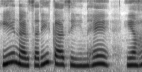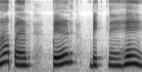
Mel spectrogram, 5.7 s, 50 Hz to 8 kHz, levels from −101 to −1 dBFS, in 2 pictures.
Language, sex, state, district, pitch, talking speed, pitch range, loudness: Hindi, female, Madhya Pradesh, Bhopal, 270 Hz, 105 wpm, 255-300 Hz, -15 LUFS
